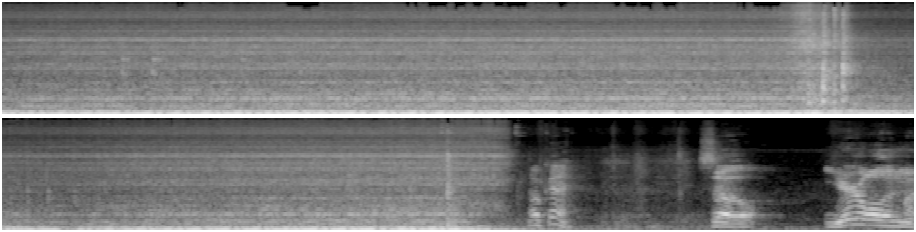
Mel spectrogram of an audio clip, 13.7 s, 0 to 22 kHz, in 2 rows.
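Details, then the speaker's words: V8 van that backfired on the drive home; air filter not charred. Rough idle with a faint irregular chuff under the rumble, which owner attributes to exhaust coming back into the intake; cause not confirmed. "you if you listen very very carefully you'll hear what the problem is yeah that that's exhaust coming back"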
